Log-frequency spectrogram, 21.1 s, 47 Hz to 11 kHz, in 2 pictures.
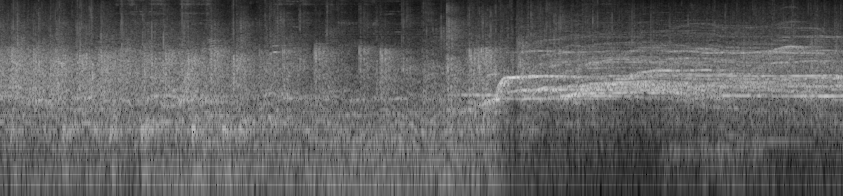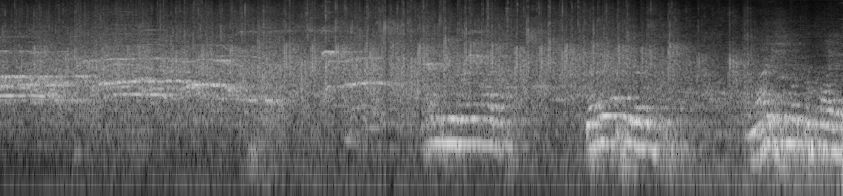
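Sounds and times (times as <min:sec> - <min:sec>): audience clapping: 0:00.0 - 0:20.2
high voices cheering: 0:05.8 - 0:19.7.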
